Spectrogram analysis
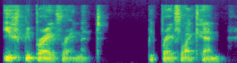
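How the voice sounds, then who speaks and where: A man's voice: sits low, flat delivery, moderate pace, a little mellow, lightly acted. A man playing a nervous, self-pitying doctor in a tabletop game, muttering hesitantly to himself as he steels his nerve. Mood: shaky resolve.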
